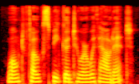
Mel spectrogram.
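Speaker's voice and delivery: ordinary delivery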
